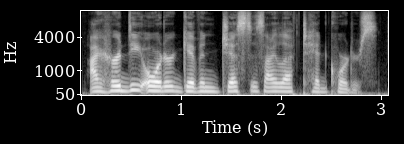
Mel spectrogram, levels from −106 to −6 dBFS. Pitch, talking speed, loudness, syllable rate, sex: 160 Hz, 195 wpm, -19 LUFS, 4.9 syllables/s, female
